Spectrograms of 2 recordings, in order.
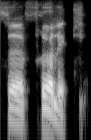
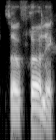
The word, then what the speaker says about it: Fröhlich: It's Fröhlich, more like a German sound. The thing going through the O is just another, yeah, it's a particular Norwegian and German character. So Fröhlich, it, means I have tried.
